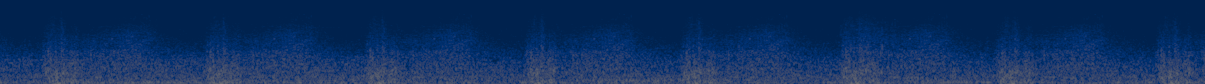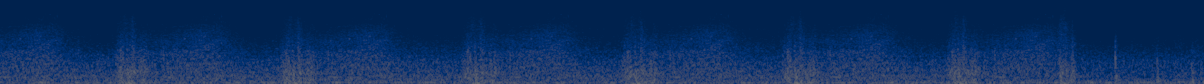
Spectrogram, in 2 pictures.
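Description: Skateboard wheels roll over pavement with a regular push every second or so.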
